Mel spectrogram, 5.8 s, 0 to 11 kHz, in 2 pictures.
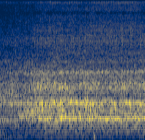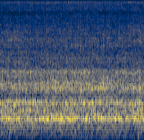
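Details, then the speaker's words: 2011 Ford Ka Zetec at idle: steady whirring whine over the engine that doesn't change; worn water pump with rotor play, fixed by replacing the water pump. "ó Vocês estão ouvindo o barulho né a bomba d'água É isso aí eu vou desmontar ali e mostro para vocês a bomba beleza mas o barulho é bomba d'água que não Ford Ka"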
